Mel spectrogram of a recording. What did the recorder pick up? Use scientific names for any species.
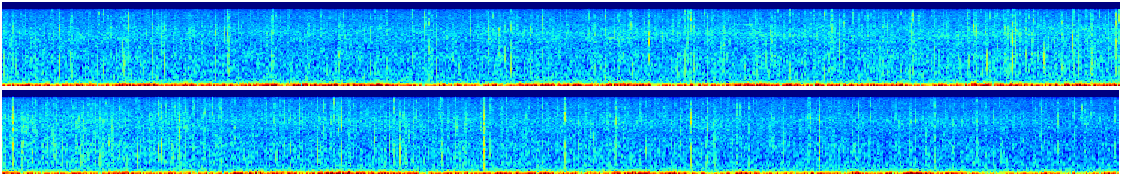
Troglodytes hiemalis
